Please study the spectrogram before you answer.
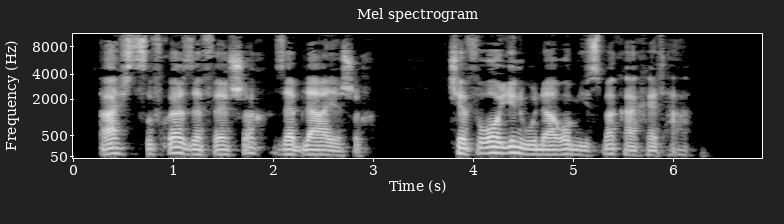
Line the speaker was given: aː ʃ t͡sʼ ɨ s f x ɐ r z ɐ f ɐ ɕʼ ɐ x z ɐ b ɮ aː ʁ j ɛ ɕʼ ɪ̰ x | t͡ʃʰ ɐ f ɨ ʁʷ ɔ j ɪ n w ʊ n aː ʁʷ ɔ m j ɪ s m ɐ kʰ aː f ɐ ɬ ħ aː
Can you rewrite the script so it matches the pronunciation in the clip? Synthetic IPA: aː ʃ t͡sʼ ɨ f x ɐ r z ɐ f ɐ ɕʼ ɐ x z ɐ b ɮ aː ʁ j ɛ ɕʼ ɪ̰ x | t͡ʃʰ ɐ f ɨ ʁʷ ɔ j ɪ n w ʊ n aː ʁʷ ɔ m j ɪ s m ɐ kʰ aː x ɐ ɬ ħ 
